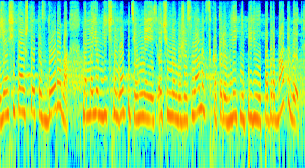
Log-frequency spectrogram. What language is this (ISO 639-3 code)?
kaz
